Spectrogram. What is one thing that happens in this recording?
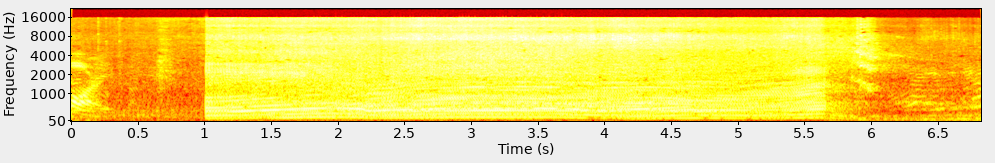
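A race car engine roars loudly during a burnout.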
